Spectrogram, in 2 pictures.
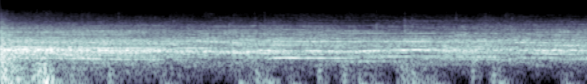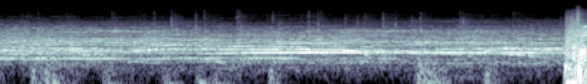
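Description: Live wrestling crowd in an Orlando arena at a WWE NXT match between Killian Dain and Danny Burch, a dense roar of cheering and whooping that fills the whole stretch at steady loudness, with a brief spike near the end.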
